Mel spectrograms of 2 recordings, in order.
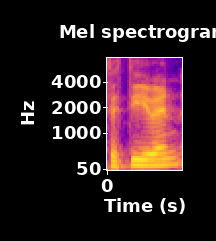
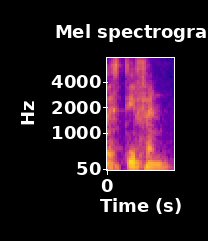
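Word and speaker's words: Stephen: en reels de Instagram sobre la pronunciación de Steven O stepen sí no no no la sí entiendo que ocurre esa confusión fuera de de las fronteras de Estados Unidos o de Inglaterra etcétera de de las fronteras anglosajonas pero no en a efectos prácticos aunque se escriba pH se pronuncia Como si fuese una V no s dice o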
